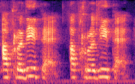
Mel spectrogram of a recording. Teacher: It has a rolled R.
